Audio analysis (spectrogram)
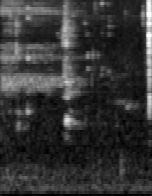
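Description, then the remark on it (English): A quiet sip of water: a soft wet slurp, then a brief pause and a second small liquid click or swallow, with no talking. “Let me drink some water and try that sentence again.”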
